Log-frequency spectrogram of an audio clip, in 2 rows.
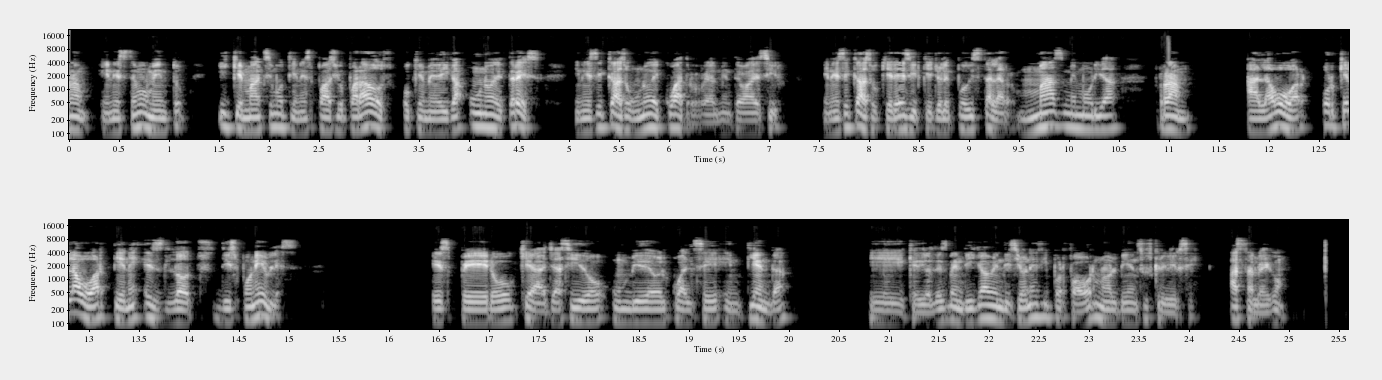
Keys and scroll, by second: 16.4 ctrl+alt+1, 18.5 ctrl+2, 25.4 ctrl+End.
